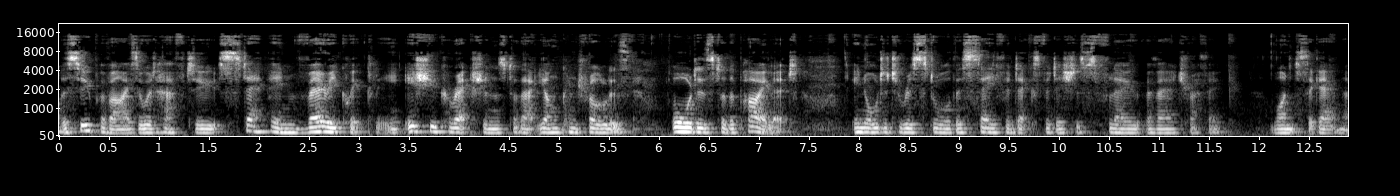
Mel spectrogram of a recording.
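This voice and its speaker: Low-voiced woman reflecting thoughtfully. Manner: measured, thoughtful, with frequent "uh" and self-corrections. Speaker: podcast host. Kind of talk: reflective spoken monologue.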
